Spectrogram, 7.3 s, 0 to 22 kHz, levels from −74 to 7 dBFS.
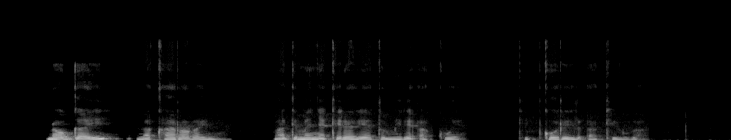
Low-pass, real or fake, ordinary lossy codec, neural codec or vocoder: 14.4 kHz; real; Opus, 32 kbps; none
